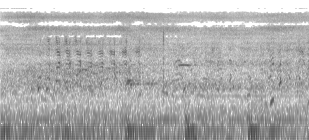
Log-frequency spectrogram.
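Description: Hot-air balloon burners firing with a heavy low rumble that swells and eases, under the chatter of a crowd of spectators.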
